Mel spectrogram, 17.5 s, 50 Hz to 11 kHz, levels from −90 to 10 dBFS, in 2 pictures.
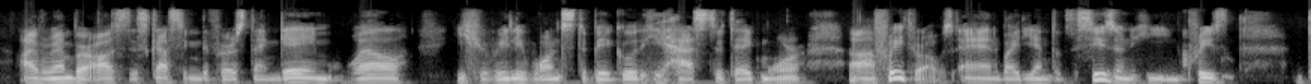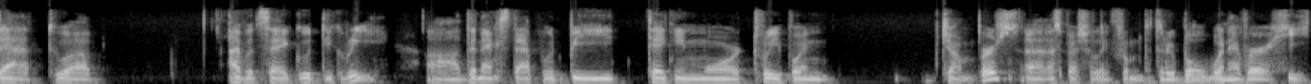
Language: English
